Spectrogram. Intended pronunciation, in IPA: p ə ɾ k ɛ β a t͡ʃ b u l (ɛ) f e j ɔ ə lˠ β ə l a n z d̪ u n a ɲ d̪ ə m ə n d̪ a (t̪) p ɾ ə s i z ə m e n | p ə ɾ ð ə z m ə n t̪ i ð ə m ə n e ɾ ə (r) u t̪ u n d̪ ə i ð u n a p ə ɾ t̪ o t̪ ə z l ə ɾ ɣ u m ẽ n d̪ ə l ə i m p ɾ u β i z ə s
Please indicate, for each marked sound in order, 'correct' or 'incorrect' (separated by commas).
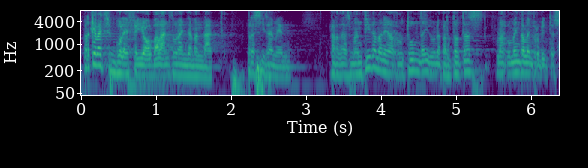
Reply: correct, correct, correct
